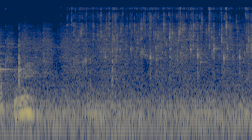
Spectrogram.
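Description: Pandan and suji leaf water is poured through a fine strainer while making Betawi-style bubur sumsum pandan, producing a soft, steady trickle and splash that runs continuously at low volume, with a slightly louder splash near the start.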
